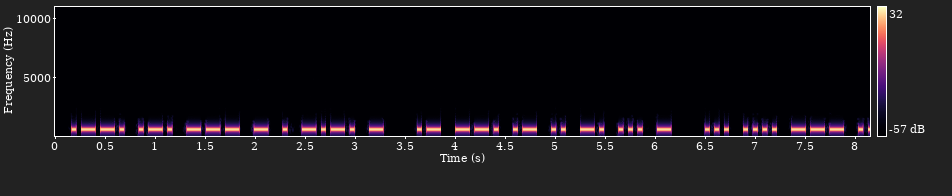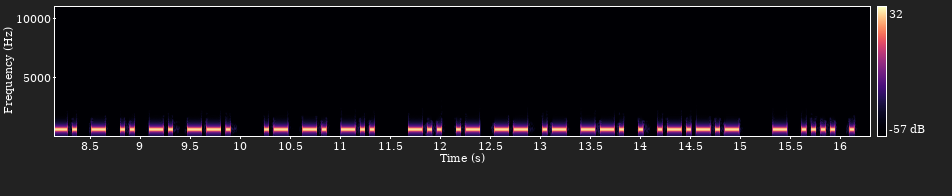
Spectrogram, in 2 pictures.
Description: Morse code, heard as a keyed tone, about 25 wpm, 600 Hz. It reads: PROTECT AGAINST SHORTING AND DAMAGE. THE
